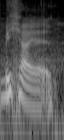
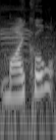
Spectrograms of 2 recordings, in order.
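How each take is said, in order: First: The name has a German pronunciation. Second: The name has an English pronunciation.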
